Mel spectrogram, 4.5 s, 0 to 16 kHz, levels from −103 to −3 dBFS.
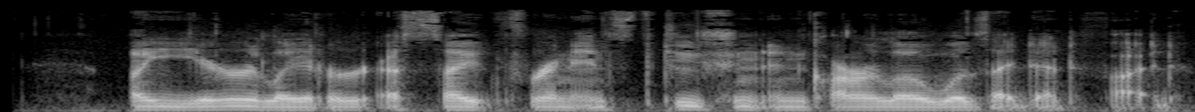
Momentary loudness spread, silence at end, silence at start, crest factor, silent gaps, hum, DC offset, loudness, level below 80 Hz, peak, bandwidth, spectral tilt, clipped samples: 10 LU; 0.05 s; 0.5 s; 18 dB; none; none; under 0.1%; -31 LUFS; -54 dBFS; -12 dBFS; 11.5 kHz; -7 dB/octave; under 0.1%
